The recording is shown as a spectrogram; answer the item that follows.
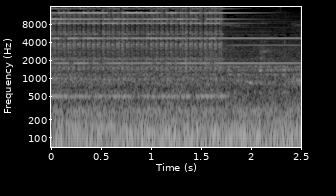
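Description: A telephone ringing: one long steady ring that stops shortly before the end.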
